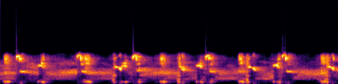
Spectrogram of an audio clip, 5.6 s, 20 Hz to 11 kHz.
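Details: Pair of peregrine falcons at the Evoluon nest site, bonding on 7 March 2022, giving grating, wailing calls in quick clusters, drawn-out harsh notes alternating with short clipped ones, steady and loud throughout.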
